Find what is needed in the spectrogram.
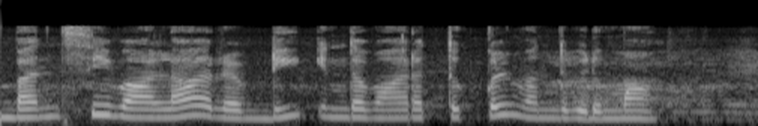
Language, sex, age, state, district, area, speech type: Tamil, female, 18-30, Tamil Nadu, Mayiladuthurai, rural, read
